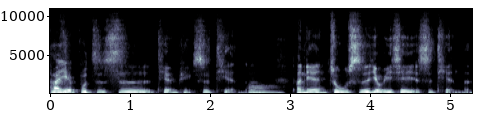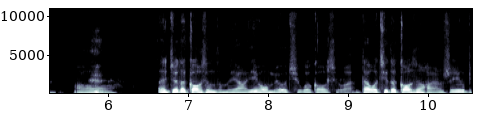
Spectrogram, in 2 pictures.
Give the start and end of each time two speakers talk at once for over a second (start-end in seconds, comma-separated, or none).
none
